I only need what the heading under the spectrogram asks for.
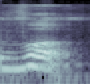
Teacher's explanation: दंत यानी दांत और होठ से काम आता है। व बोलते हैं ना, तो हमारी जो जीभ है वो दांत और होठ दोनों से मिल रही है व। ठीक है, तो इसलिए क्या हो गया? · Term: दंतोष्ठ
